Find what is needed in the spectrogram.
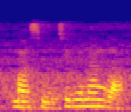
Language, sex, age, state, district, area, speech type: Bodo, female, 45-60, Assam, Kokrajhar, rural, spontaneous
